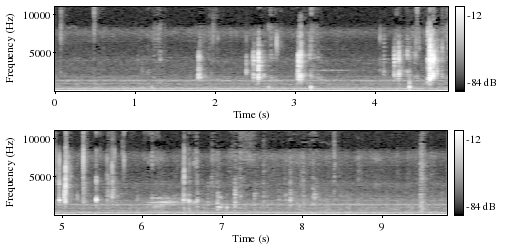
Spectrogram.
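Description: A Pomeranian's teeth clicking a few times, then a sharp bite on a bone-shaped chew treat held in a hand, a little before halfway through.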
